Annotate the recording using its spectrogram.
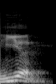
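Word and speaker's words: here: क्या होता है यहां इसको हेर नहीं पढ़ते हैं हियर क्या पढ़ेंगे हियर लुक हियर देखो यहां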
